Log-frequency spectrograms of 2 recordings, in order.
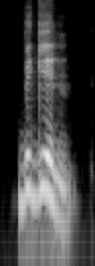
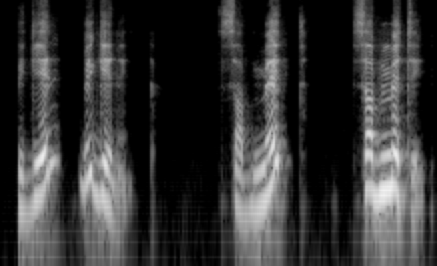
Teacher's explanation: The last syllable is stressed.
